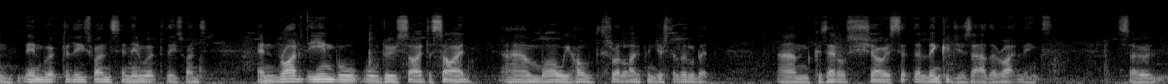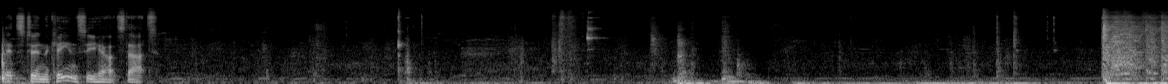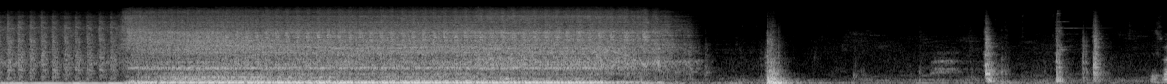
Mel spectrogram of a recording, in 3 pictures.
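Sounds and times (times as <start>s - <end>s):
engine starter cranking: 22.7s - 30.4s
engine running: 22.7s - 30.5s.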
